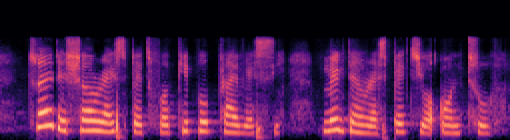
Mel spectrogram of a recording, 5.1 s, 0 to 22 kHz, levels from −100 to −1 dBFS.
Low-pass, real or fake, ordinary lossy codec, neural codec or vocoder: 7.2 kHz; fake; none; codec, 16 kHz, 4 kbps, X-Codec, HuBERT features, trained on general audio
